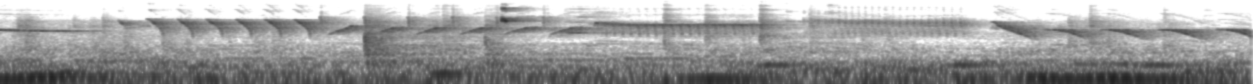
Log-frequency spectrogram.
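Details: Lovebird producing fast series of short, high, falling chirps in several bursts, with a thin steady tone at first and a low hum in the background.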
